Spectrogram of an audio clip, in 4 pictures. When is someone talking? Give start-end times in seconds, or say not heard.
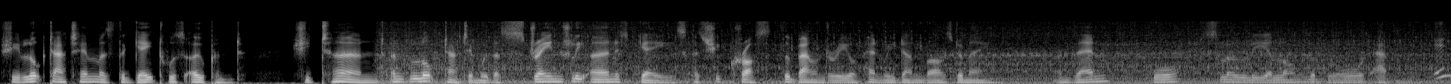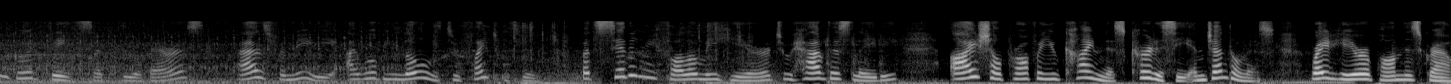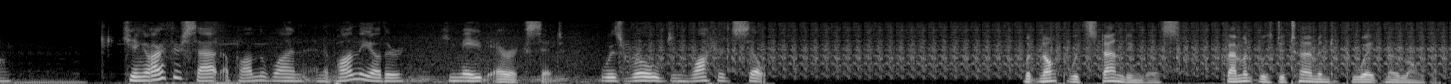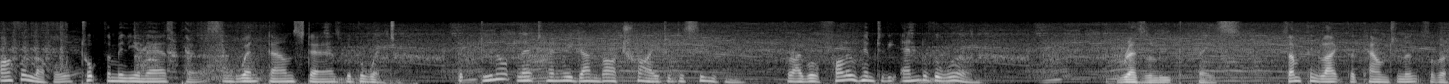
0.0-29.1, 30.2-36.7, 39.2-53.4, 54.5-57.9.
